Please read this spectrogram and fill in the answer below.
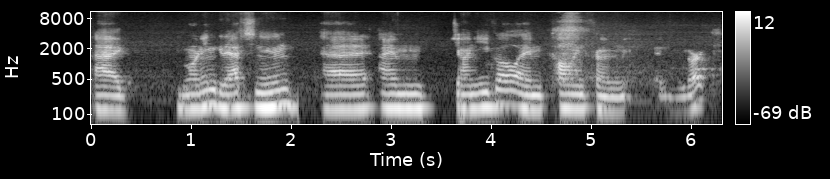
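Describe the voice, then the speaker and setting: A man who is a composer introduces himself softly on a video call. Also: mid-range voice, steady tone, unhurried, highs cut off, slight background noise.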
